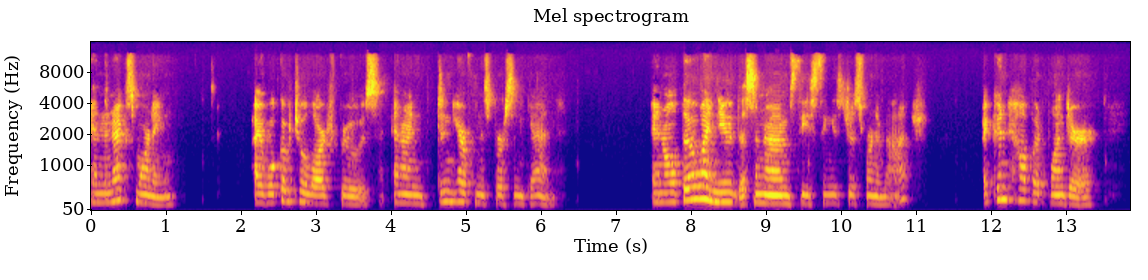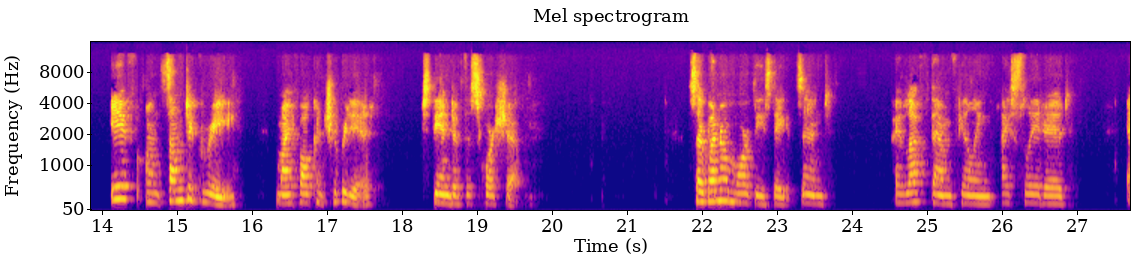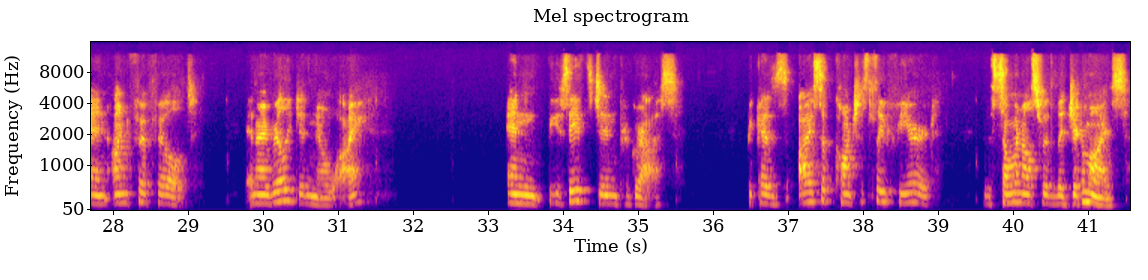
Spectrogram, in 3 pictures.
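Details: 30-year-old woman with autosomal recessive cerebellar ataxia type 1 (ARCA1), diagnosed at 25, with speech and balance affected: ataxic dysarthria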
